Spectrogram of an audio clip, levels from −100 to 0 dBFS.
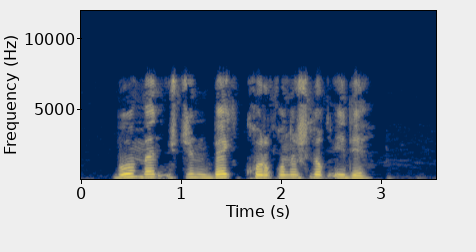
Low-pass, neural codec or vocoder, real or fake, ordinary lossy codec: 7.2 kHz; none; real; Opus, 64 kbps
